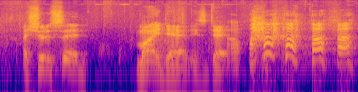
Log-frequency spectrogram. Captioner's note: laughs sarcastically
